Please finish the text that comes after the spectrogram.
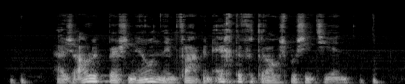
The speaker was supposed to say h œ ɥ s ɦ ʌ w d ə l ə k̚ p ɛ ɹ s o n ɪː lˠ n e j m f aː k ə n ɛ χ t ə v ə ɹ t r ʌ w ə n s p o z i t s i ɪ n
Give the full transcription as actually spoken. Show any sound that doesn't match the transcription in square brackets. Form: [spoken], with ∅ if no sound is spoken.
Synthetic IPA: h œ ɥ s ɦ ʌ w d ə l ə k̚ p ɛ ɹ s o n ɪː lˠ n e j m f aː k ə n ɛ χ t ə v ə ɹ t r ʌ w ə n s p o z i t s i ɪ n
